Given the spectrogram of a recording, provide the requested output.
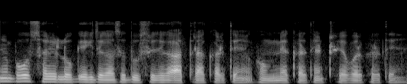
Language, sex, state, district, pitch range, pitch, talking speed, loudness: Hindi, male, Chhattisgarh, Kabirdham, 95-110 Hz, 100 Hz, 265 wpm, -23 LUFS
